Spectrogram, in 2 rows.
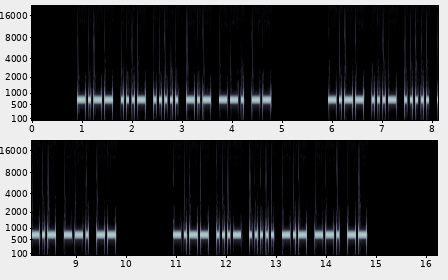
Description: Morse code, heard as a keyed tone, about 22 wpm, 700 Hz. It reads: YV5KGM YV5KGM YV5KGM
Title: DXCC-100 Call Signs - 6 Characters - Repeated 3x - 22wpm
